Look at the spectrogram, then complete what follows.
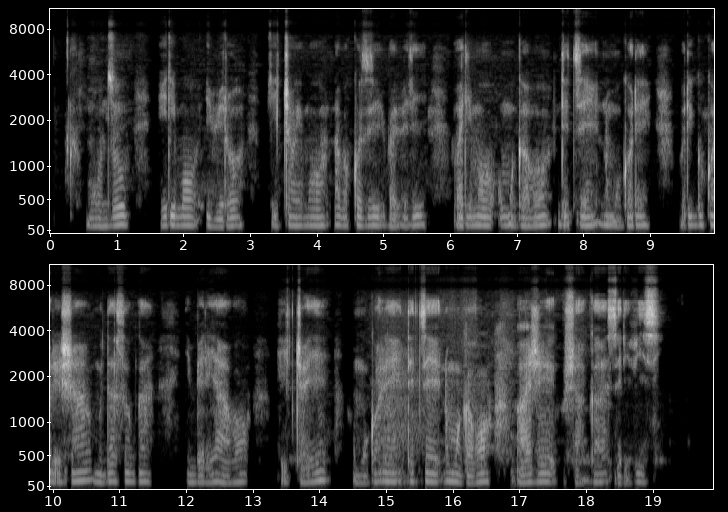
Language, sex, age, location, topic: Kinyarwanda, female, 18-24, Kigali, finance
